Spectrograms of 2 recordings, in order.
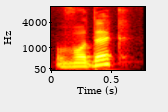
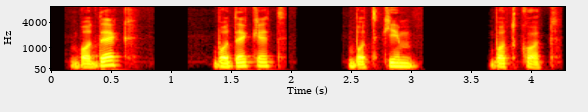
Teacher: Vet without a dagesh can be equivalent to the English V letter. With a dagesh, it will be equivalent to the English B.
